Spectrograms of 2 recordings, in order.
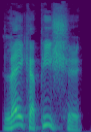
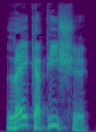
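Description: First: "Lei" stressed firmly, then a falling close; emphatic lei. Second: "Lei" given the main stress, firm and falling; emphatic lei. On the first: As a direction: press on "Lei" as if to insist. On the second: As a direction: insist by leaning on "Lei". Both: Shown as a demonstration. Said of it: "Say emphatically".

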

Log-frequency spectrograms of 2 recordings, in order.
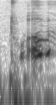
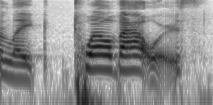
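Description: First: "Twelve hours" squealed very high; squealed repeat. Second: Said in the usual way. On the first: Real, not acted. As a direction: shriek "Twelve hours" high, light and soft.

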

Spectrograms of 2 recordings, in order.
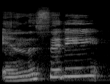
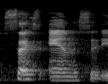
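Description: First: "in the City" slow, lifted high at the start; "in the City" drawn out in a higher voice; mistaken title. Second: "Sex and the City" with a clear "and" and falling end; "Sex and the City" in usual pitch, settled fall; corrected title. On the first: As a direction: say "in the City" slowly, pitched up as the doubtful version. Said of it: "It's not called Sex in the City". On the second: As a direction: state "Sex and the City" firmly, pronouncing "and" in full. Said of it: "it is Sex and, not in". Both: Shown as a demonstration.

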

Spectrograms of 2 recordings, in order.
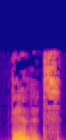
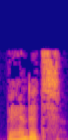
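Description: First: Cool, falling confirmation; cold answer. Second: Restrained surprise, rising at the end; startled question. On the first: Garrick answering his startled cousin, coldly. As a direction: state it coldly, dropping at the end. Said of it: "the young man answered coldly". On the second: Michael hearing cousin joined bandits, startled. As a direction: ask it startled, pitch lifting. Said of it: "trying to keep a startled tone from his voice, and failing". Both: A narrator's reading.

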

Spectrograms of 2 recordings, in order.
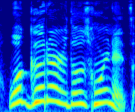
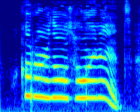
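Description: First: Higher, indignant demand; outraged question. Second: Much higher and louder, near a shriek; exasperated outburst. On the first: Vlogger venting to viewers about hornets, indignant. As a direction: ask it like you can't believe they exist. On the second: Vlogger repeating her rant to viewers, shrill outrage. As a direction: throw the question up in real exasperation. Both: Real, not acted. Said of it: "I'm sorry".

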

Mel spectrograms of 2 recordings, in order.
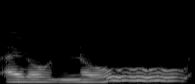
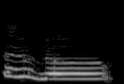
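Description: First: Slow and low. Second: Emphatic. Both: Acted. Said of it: "repeated three ways".

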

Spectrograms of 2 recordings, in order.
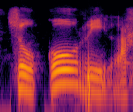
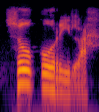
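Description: First: Syukurilah drawn out slowly, each syllable weighed; slow emphatic repeat. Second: Said in the usual way. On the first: Shown as a demonstration. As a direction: stretch Syukurilah out slow and solemn. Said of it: "Syukurilah (ucapan pertama)". (Syukurilah diucapkan pelan dan panjang, penuh penekanan) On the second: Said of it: "Syukurilah (diulang pelan)".

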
